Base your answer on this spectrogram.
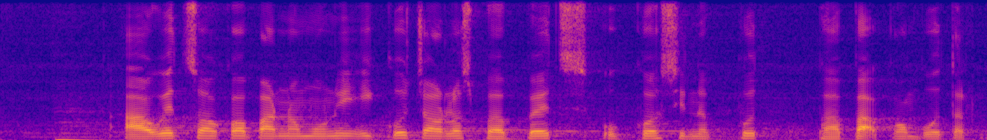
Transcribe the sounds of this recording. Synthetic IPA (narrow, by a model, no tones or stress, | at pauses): ʔawɪt̪̚sɔkɔpanɔmuniikut͡ʃɔlɔsb̥a̤b̥ɛt̪sṵɡ̥ɔ̤sinəb̥ʊ̤t̪̚b̥ä̤pa̰ʔkɔmput̪ər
